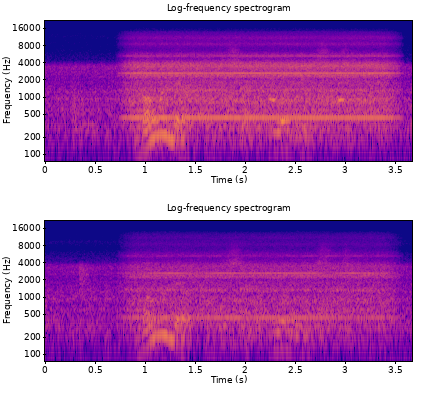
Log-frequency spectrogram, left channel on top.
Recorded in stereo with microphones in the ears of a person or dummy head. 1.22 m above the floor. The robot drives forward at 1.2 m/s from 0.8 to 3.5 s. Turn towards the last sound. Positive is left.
turn(degrees=10)  # may be behind; listen again after turning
